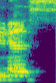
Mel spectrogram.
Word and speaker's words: NES: Two Dudes and a Nest. Two dudes and a nest is how they say it.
